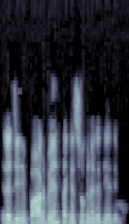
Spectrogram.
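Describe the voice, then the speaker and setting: Very fast and flat, a male teacher with a high voice leads a live online lesson, recorded with the highs cut off. He plays at a mock plea before getting into the material, then keeps repeating questions to quiz his students and urge them to answer.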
